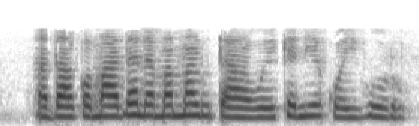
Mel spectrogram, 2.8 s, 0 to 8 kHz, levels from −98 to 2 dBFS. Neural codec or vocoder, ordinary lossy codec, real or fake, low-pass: codec, 16 kHz, 16 kbps, FunCodec, trained on Chinese and English, 50 frames a second; AAC, 16 kbps; fake; 7.2 kHz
